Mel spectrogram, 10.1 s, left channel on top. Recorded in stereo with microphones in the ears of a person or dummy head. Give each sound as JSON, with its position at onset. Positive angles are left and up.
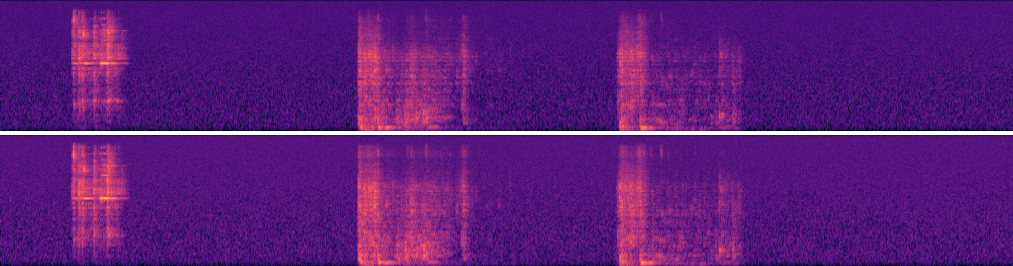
{"t": 0.7, "sound": "a clink", "side_deg": -20, "distance_m": 1.8}
{"t": 3.6, "sound": "a splash", "side_deg": -25, "distance_m": 1.8}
